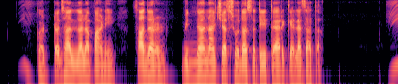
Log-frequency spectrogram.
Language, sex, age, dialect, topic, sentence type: Marathi, male, 18-24, Southern Konkan, agriculture, statement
